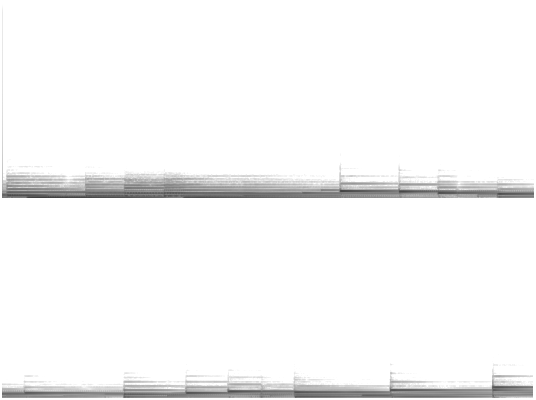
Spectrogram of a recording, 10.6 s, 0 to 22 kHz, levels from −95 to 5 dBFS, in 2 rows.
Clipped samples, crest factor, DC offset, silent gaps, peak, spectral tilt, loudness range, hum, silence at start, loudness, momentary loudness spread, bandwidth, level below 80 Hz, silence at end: under 0.1%; 14 dB; under 0.1%; none; -16 dBFS; -12.5 dB/octave; 7 LU; none; 0 s; -31 LUFS; 12 LU; 2.6 kHz; -64 dBFS; 0 s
